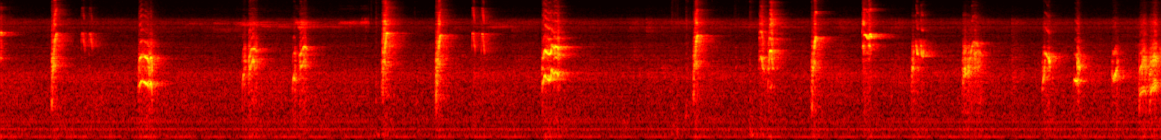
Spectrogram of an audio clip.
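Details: Brown-throated sunbird (kolibri kelapa, wiceh) in nonstop 'ngeriwik' chattering, meant as a lure to get other sunbirds singing: sharp, high, separate chirps and ticks, roughly twenty in under twelve seconds, at irregular intervals, over a faint steady hum.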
